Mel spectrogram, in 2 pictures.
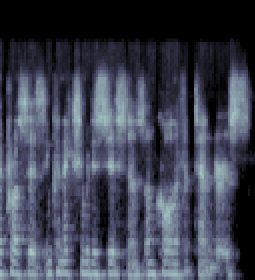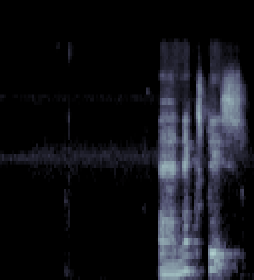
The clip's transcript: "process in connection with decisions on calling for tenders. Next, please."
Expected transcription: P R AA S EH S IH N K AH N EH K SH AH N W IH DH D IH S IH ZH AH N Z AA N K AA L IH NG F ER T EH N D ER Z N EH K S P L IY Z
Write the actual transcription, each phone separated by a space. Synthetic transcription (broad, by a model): P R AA S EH S IH N K AH N EH K SH AH N W IH DH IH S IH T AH N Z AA N K AA L IH NG F ER T EH N D ER Z N EH K S P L IY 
